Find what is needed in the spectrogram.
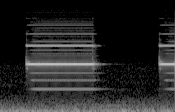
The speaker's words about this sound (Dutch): Was dat nou de wasmachine? Ik dacht dat ik iets hoorde piepen.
